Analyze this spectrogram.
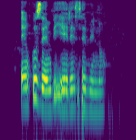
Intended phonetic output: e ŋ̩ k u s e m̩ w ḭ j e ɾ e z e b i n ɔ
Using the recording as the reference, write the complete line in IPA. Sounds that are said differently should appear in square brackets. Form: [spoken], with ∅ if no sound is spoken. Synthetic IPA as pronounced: e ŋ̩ k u [z] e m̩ [b] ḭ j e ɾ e [s] e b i n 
